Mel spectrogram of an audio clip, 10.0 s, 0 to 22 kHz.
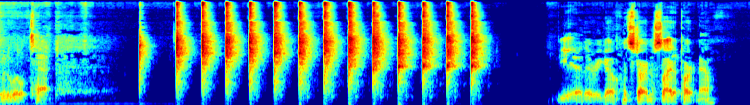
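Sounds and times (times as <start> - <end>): hammer tapping on metal: 1.9 - 6.6.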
